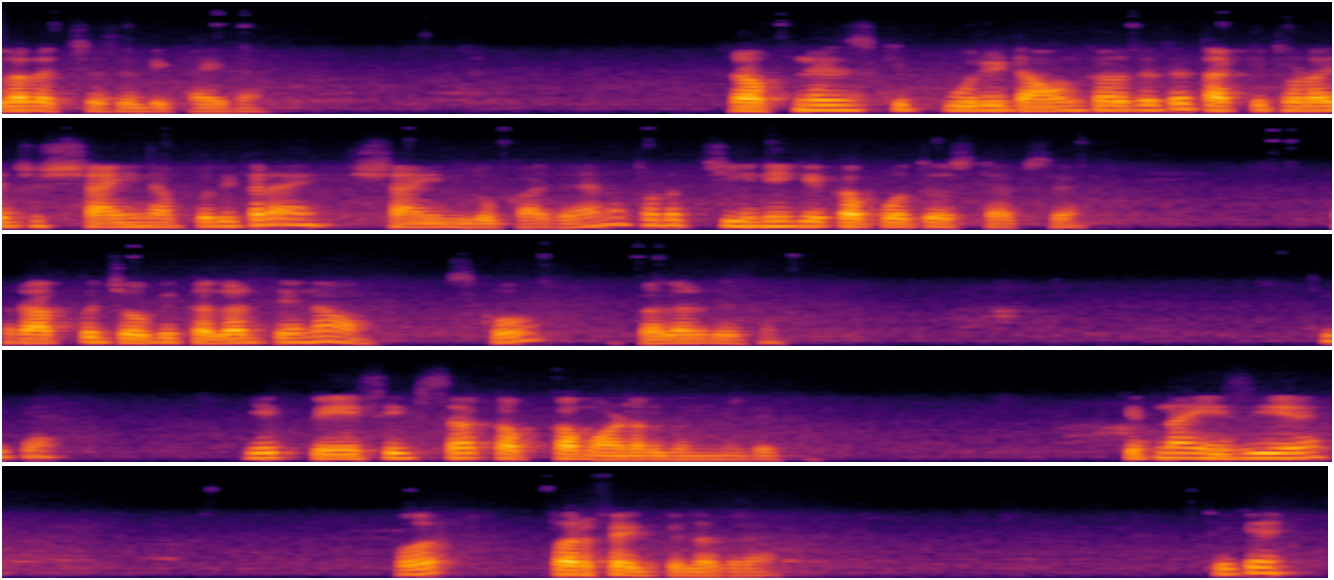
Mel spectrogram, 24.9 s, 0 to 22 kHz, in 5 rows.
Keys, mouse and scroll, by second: 0.1 middle click, 0.9 click, 2.9-4.3 drag, 4.6 middle click, 5.2 middle click, 6.5-6.9 middle drag, 7.4-7.9 middle drag, 8.5-9.1 middle drag, 9.8 drag, 12.3 click, 13.0-21.5 middle drag, 22.0-24.5 middle drag.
